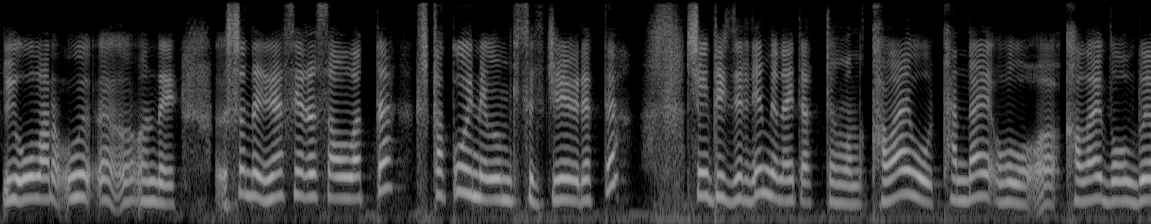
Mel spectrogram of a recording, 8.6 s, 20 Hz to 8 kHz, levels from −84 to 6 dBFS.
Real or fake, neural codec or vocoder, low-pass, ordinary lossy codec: fake; codec, 16 kHz, 1 kbps, FunCodec, trained on Chinese and English, 50 frames a second; none; none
